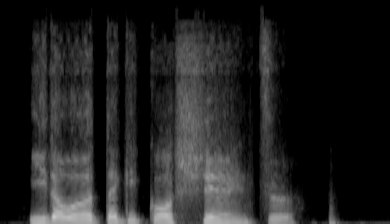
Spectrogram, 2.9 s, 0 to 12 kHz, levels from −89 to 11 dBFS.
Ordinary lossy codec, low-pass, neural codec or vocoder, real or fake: Opus, 24 kbps; 10.8 kHz; codec, 16 kHz in and 24 kHz out, 0.4 kbps, LongCat-Audio-Codec, fine tuned four codebook decoder; fake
